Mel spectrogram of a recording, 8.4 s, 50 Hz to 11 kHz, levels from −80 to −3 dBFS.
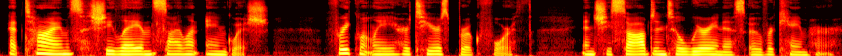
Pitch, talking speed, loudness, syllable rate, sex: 175 Hz, 135 wpm, -20 LUFS, 4.6 syllables/s, female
